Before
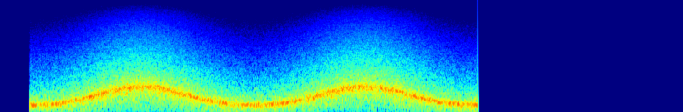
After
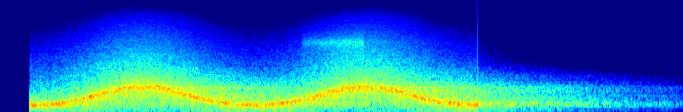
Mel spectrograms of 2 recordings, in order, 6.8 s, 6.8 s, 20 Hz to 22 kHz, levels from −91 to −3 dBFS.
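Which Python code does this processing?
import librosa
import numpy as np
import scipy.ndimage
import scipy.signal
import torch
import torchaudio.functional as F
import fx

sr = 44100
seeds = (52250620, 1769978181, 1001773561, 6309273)

y = fx.peak_eq(x, sr, hz=5400.0, db=12.0, octaves=0.49, at=(3.02, 3.64))
y = fx.rev_plate(y, sr, seeds[0], rt60_s=4.6, hf_ratio=0.5, predelay_ms=0, drr_db=7.0)
y = y * librosa.db_to_amplitude(-2.5)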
